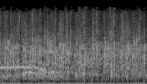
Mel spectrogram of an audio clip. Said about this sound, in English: Hey, a round of applause for that gentleman. He's very fit.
